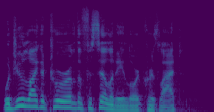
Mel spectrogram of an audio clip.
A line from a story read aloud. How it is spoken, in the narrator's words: Tornak asked loudly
